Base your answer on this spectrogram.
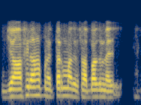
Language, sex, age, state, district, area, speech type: Dogri, male, 18-30, Jammu and Kashmir, Kathua, rural, conversation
